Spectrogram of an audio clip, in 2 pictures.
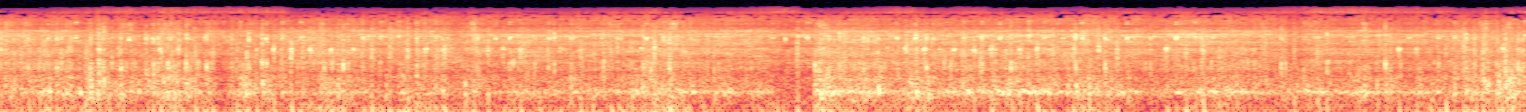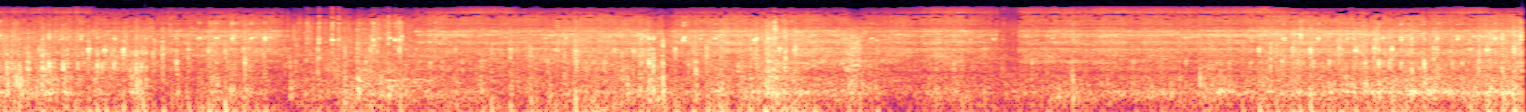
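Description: Mountain bike ridden downhill over a dirt forest trail: continuous tyre rolling noise with the frame, chain and parts rattling over roots and bumps, briefly quieter twice in the second half.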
